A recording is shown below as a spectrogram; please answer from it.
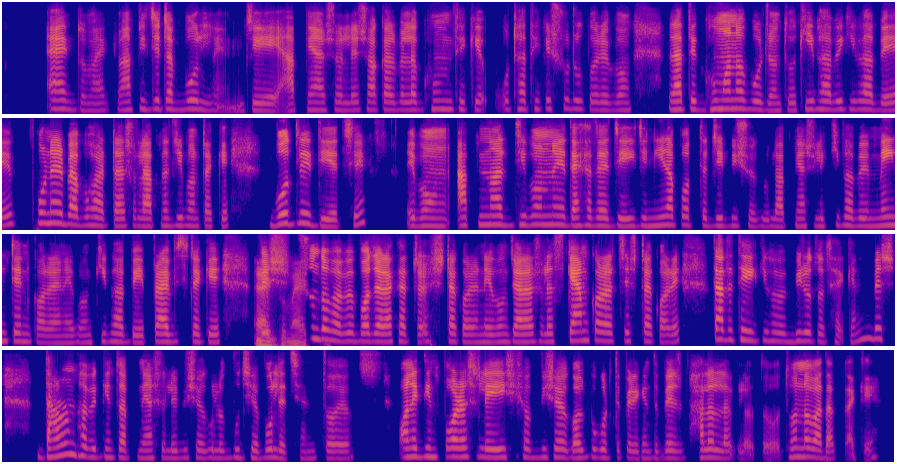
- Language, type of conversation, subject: Bengali, podcast, তোমার ফোন জীবনকে কীভাবে বদলে দিয়েছে বলো তো?
- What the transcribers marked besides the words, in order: in English: "maintain"; in English: "privacy"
